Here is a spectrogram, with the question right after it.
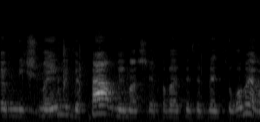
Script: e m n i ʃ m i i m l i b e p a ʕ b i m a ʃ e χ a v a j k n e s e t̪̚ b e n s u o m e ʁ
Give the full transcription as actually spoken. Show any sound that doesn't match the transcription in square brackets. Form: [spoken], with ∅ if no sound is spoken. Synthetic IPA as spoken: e m n i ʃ m [a] i m l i b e p a [ʁ] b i m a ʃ e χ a v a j k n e s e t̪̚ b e n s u o m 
